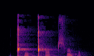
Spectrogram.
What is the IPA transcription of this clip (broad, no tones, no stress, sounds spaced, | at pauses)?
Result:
ǃʰ ɘ p ǃʰ ɔ p t͡ʃʰ ɔ̃ p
